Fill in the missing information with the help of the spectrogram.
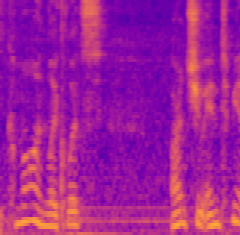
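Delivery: imagined woman pleading. Retold or imitated. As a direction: play the girlfriend asking if he's into her. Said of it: "and she's gonna say".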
